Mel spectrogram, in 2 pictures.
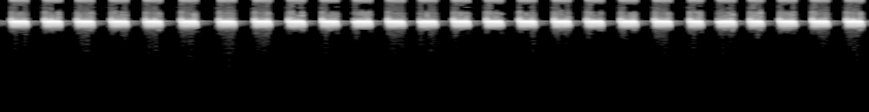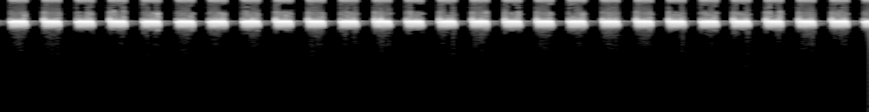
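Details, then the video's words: Rhythmic chirping of a male cricket on a summer evening, bright shrill pulses arriving roughly four per second in an unbroken, regular train; no other animals, wind or voices are heard. "Cricket Chirping Sound Effect"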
